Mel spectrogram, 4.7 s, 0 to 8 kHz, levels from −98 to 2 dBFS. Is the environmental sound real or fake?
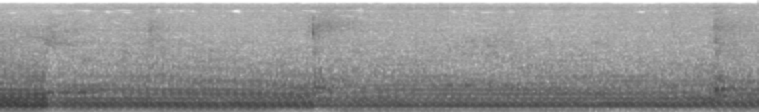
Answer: fake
